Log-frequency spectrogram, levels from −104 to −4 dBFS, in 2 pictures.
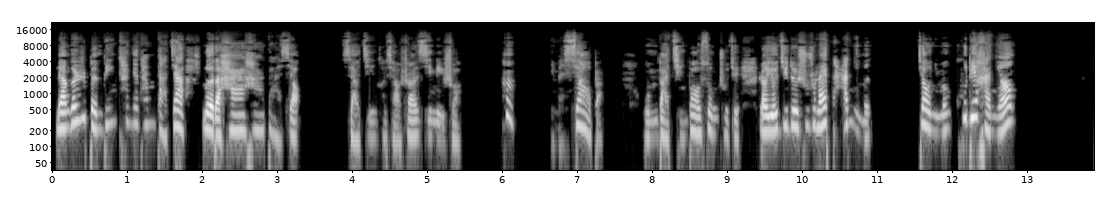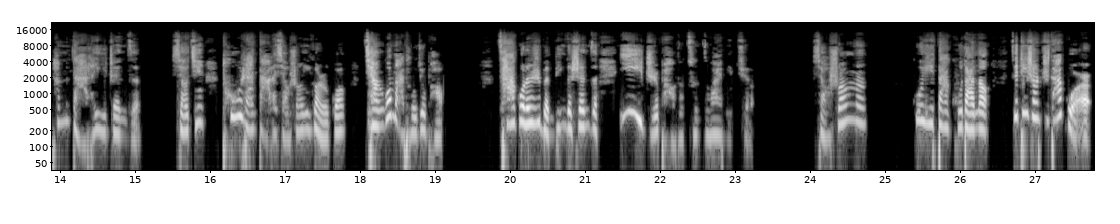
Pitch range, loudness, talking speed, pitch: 165-280 Hz, -22 LUFS, 250 characters per minute, 215 Hz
